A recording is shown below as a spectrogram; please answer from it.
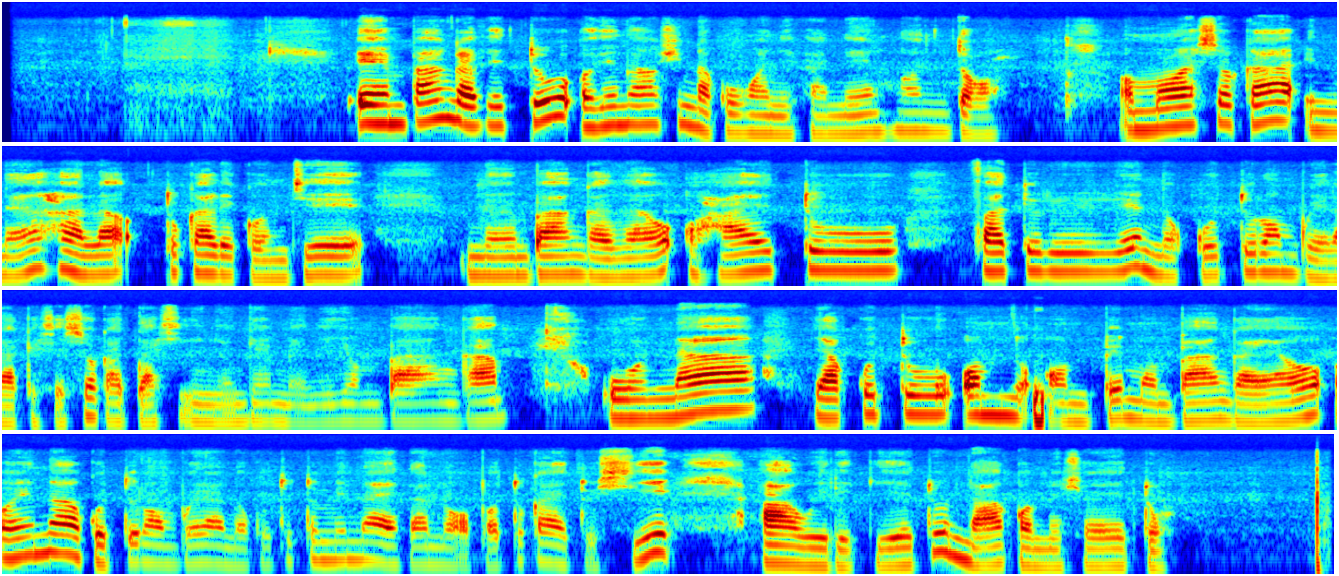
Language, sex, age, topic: Oshiwambo, female, 25-35, finance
